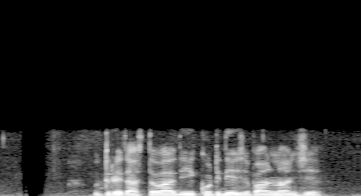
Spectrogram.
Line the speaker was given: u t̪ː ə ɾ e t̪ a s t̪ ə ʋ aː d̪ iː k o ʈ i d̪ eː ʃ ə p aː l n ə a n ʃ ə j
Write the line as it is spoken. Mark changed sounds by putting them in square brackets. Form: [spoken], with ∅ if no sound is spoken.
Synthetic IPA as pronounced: u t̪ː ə ɾ e t̪ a s t̪ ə ʋ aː d̪ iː k o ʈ i d̪ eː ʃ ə p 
